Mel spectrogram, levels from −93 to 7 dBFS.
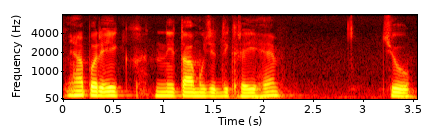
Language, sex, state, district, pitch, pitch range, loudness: Hindi, male, Himachal Pradesh, Shimla, 130 Hz, 120-140 Hz, -17 LUFS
